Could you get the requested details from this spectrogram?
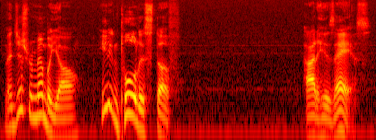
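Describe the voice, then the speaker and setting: A man's voice: medium pitch, wildly swooping pitch, takes it slowly, a little mellow, breathy edge. A man with an American accent hosting a commentary show, talking emphatically and speaking straight to his viewers. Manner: emphatic, direct address to viewers.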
